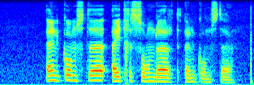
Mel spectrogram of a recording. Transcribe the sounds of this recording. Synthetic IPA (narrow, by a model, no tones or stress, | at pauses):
əŋkɔmstəœɥtχəsɔndərtəŋkɔmstə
